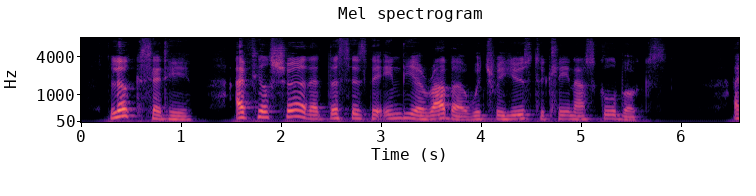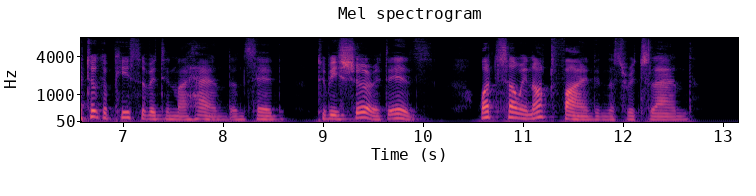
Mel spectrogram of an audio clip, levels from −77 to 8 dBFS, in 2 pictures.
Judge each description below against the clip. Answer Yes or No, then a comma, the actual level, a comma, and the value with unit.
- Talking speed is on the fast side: Yes, fast, 220 wpm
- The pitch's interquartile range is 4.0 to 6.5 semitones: Yes, average, 5.2 semitones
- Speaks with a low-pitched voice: Yes, low, 130 Hz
